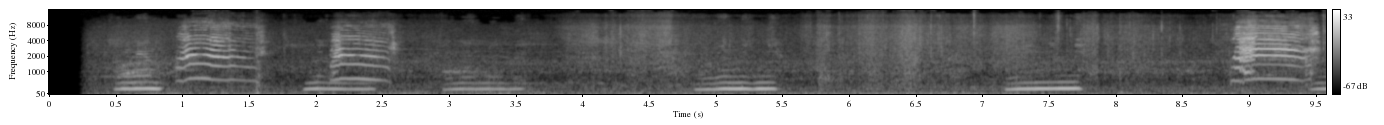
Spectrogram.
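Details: Stray domestic cats and a kitten during a daily street feeding, giving repeated meows: short level, steady tones alternating with higher, bending, wavering cries, about one call every second or two, over a low background rumble.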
